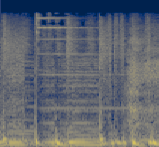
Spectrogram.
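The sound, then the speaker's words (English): A bright, ringing notification bell sound effect chimes in quick repeated bursts over a low musical hum, clear with no voices. “If you haven't already, make sure you like, subscribe, and you hit that notification bell.”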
